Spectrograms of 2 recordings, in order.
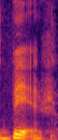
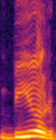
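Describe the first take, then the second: First: The vowel sounds like the one in 'bare'. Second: The vowel sounds like the one in 'beer'. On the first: The speaker calls it right. "It is pronounced as bear" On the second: The speaker calls it wrong. "is pronounced as beer by some people, but it is not"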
